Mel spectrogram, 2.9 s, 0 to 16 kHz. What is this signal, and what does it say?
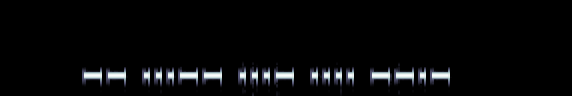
Morse code, heard as a keyed tone, about 40 wpm, 700 Hz. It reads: M3VHQ
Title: DXCC-100 Call Signs - 5 Characters - Repeated 2x - 40wpm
